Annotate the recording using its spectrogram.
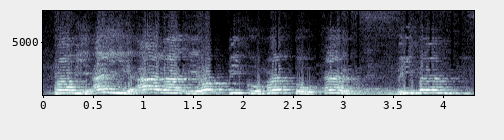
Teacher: Karena zal itu punya sifat namanya rokhawah, mengalir suaranya.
